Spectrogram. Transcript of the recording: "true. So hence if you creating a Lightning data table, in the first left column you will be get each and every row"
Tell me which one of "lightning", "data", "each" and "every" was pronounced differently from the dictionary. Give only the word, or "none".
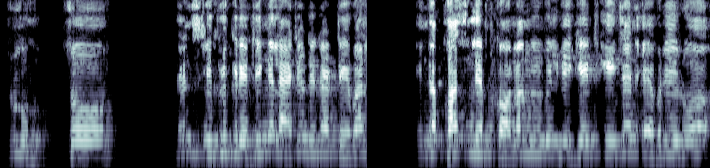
lightning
